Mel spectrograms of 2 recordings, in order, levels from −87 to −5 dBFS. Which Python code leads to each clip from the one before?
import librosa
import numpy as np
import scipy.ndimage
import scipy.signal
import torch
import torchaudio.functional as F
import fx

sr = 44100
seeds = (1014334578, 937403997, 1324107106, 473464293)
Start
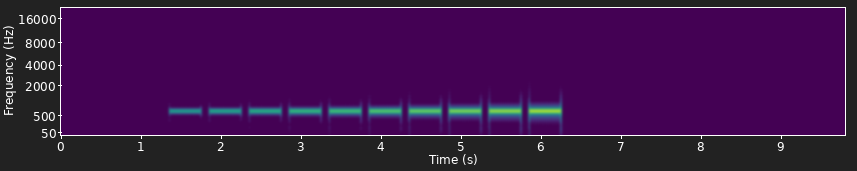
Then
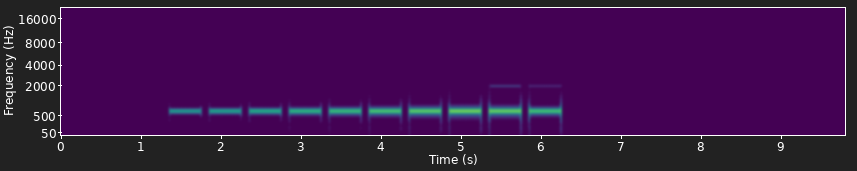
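

y = fx.over_compress(x, sr, threshold_db=-22.0, ratio=-0.5)
y = y * 10.0 ** (-3.5 / 20.0)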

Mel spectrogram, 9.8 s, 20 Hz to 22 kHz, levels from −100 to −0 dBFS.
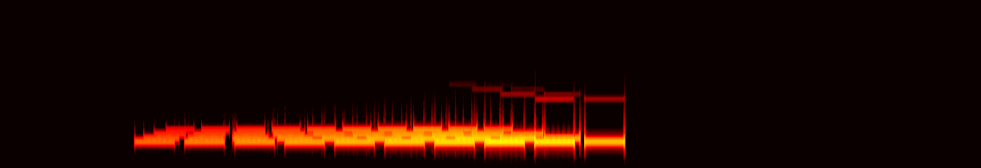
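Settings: y = fx.echo_pitch(x, sr, ms=236, semitones=2, count=3, db_per_echo=-6.0)
y = scipy.signal.sosfilt(scipy.signal.butter(2, 810.0, 'highpass', fs=sr, output='sos'), y)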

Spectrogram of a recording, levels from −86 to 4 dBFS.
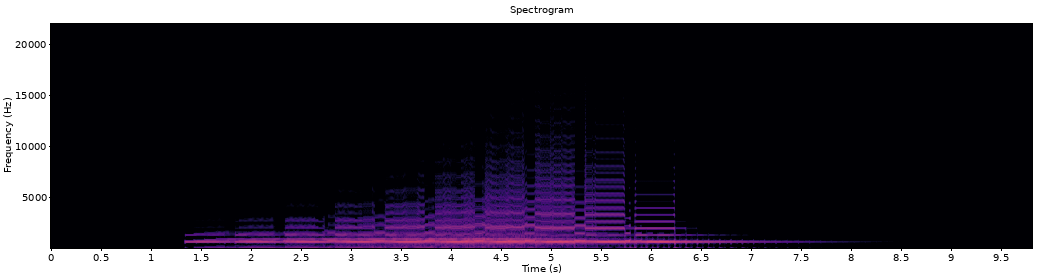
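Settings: y = fx.peak_eq(x, sr, hz=530.0, db=12.0, octaves=0.37)
y = fx.tube_stage(y, sr, drive_db=40.0, bias=0.6)
y = fx.echo_bbd(y, sr, ms=112, stages=1024, feedback_pct=76, wet_db=-6)
y = y * 10.0 ** (3.0 / 20.0)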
